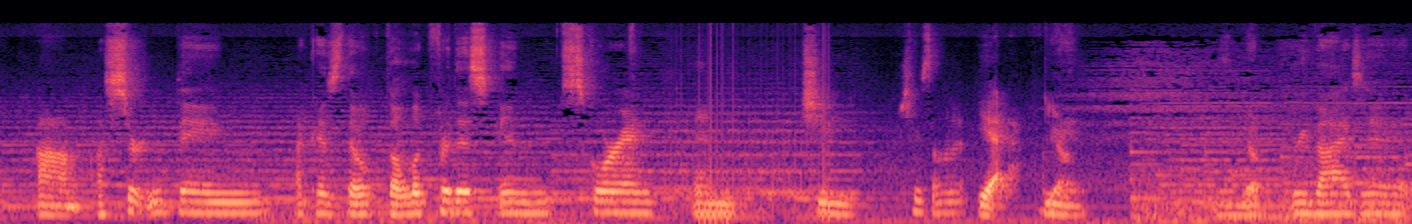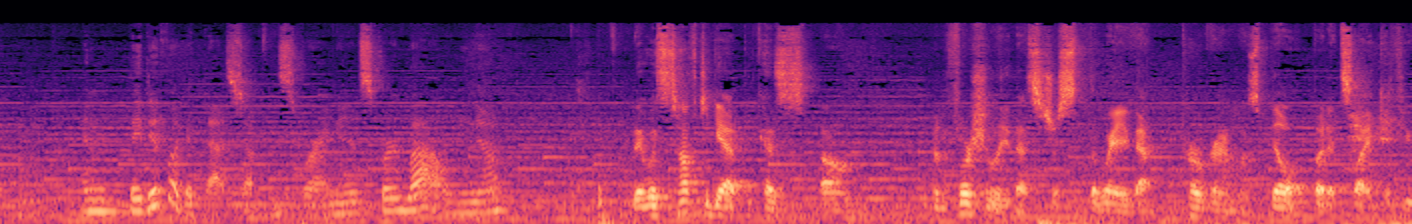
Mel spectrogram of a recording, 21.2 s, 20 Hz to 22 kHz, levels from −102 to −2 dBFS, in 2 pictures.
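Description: From 4.96 to 6.23 s there is a block size mismatch, truncated. One stage outputs longer blocks than the next accepts, so each block's tail is lost. A buzz at 43.1 Hz results, which fits 1024-sample reads. The sound runs 1.12 times fast.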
